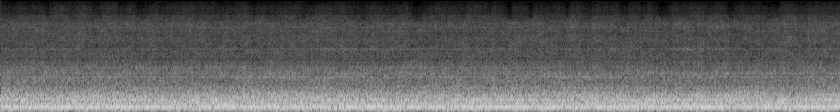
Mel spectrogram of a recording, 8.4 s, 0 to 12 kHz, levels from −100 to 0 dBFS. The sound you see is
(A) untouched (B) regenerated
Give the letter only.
B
